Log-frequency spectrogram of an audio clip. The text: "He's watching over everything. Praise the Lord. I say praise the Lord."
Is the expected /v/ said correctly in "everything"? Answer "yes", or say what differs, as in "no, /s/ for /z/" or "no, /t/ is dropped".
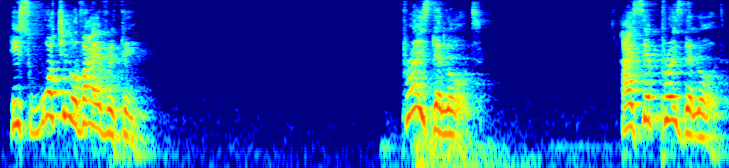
yes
